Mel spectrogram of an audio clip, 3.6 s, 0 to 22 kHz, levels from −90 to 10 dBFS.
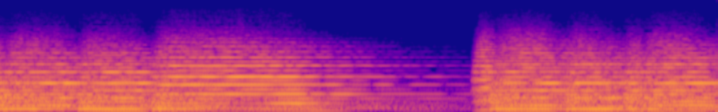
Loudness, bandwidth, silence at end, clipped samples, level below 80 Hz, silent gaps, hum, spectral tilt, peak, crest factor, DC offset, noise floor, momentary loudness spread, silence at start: -14 LUFS; 7.8 kHz; 0 s; under 0.1%; -32 dBFS; none; none; -7.5 dB/octave; -2 dBFS; 12 dB; under 0.1%; -37 dBFS; 14 LU; 0 s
